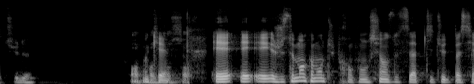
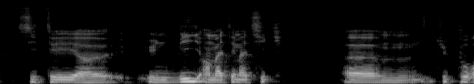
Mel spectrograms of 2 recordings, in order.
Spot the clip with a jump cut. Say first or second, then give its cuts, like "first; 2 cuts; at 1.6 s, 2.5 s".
first; 1 cut; at 2.0 s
